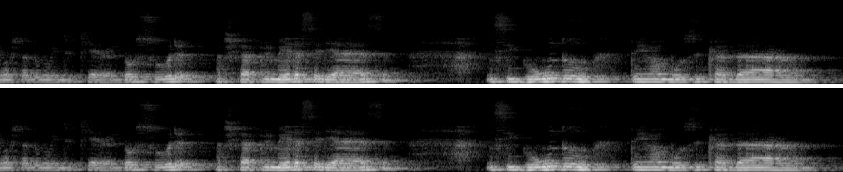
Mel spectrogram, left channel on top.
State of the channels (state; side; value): identical; both; correlation 1.00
